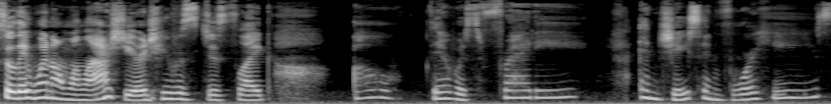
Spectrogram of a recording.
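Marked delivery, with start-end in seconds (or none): 3.5-8.3 put-on slow, soft, drawn-out awestruck little girl voice. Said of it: "the way she says Jason".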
